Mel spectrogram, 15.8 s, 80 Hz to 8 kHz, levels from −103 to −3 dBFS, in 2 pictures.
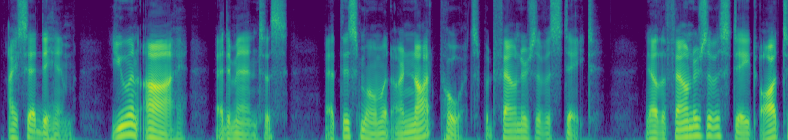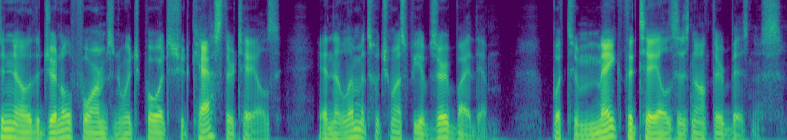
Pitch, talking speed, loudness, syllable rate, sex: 95 Hz, 215 wpm, -23 LUFS, 5.5 syllables/s, male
